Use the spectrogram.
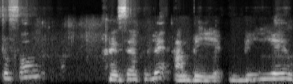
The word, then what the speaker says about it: billet: Billet wordটা ইটস billet, না ইটস billet, double L সাইলেন্ট, billet।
